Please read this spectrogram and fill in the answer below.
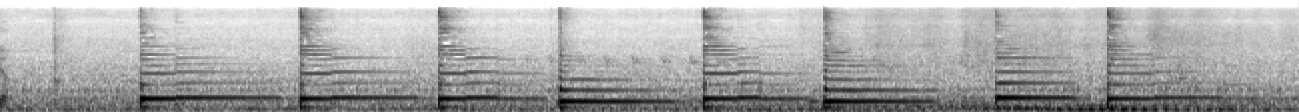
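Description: Nylon-string classical guitar playing a slow single-note melody, about eight plucked notes that each ring out, some of them sounded by hammering the fretting finger down onto the string just after the pluck (hammer-ons).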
